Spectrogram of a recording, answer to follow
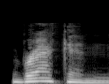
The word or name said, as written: brackened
